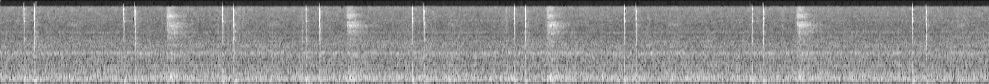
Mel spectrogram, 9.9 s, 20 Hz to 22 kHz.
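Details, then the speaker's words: 2011 Mazda 3 2.0 with P0442 EVAP code, engine off: sharp paired clicks about once a second as scan tool commands vent solenoid, switching normally and not stuck; smoke test suspected leaking vent solenoid. "I don't know if you're gonna be here that on this recording but I can positively hear that thing clicking on and off"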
